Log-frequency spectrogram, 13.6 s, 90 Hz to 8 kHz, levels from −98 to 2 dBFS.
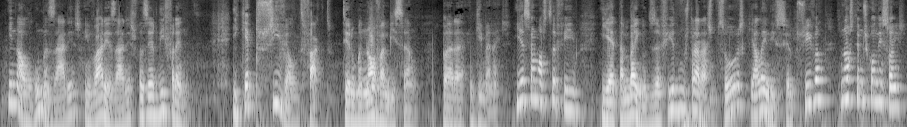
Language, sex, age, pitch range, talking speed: Portuguese, male, 40-59, 125-185 Hz, 195 wpm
